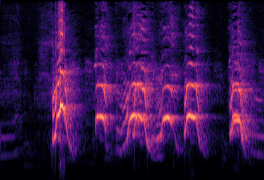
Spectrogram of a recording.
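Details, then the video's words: A pair of collies bark back and forth at each other, a burst of five quick, slightly strained barks closely bunched after a short silence, then one more bark at the end. "Collies barking"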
